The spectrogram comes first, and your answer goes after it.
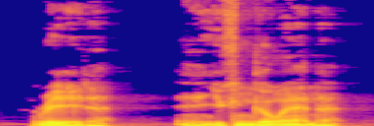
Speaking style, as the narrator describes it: said in a hopeless voice

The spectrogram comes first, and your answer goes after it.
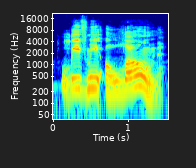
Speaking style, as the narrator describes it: Carrie yelled

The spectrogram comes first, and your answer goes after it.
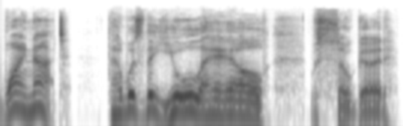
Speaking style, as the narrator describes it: The devil pleaded

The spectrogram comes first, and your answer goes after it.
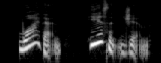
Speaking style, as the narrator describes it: she exclaimed

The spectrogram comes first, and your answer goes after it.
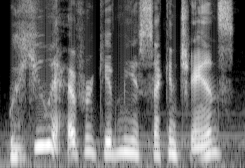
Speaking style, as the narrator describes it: pleaded

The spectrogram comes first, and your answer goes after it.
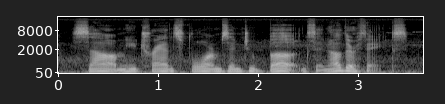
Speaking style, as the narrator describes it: growled the bad bear's head

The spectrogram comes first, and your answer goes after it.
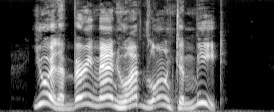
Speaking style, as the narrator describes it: cried the little fellow

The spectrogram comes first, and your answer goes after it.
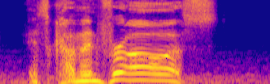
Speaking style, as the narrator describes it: that same raspy voice saying

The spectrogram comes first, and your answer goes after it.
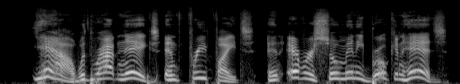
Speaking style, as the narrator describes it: exclaimed Eric

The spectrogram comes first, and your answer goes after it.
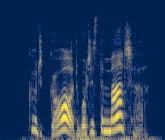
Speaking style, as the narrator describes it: cried he, with more feeling than politeness

